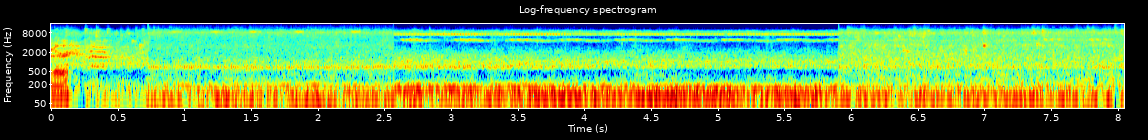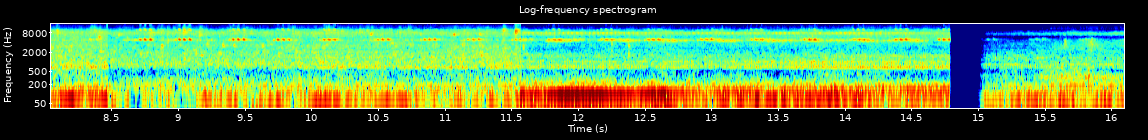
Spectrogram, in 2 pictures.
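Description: An insect chirping in a steady rhythm, about three high pulses a second, over a steady low rumble and the gentle bubbling of an air-stone bubbler in a tub of water. The sound cuts out briefly near the end.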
